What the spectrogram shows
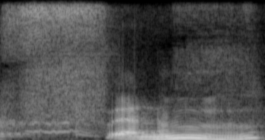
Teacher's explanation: [f] and [v], which are labiodental fricatives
